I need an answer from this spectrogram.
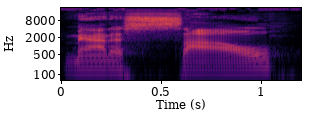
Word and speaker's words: Matusow: heard it straight here from the mouth Mike Mattis Sal so Madison you heard it right here now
